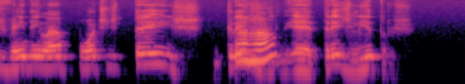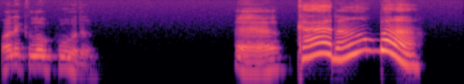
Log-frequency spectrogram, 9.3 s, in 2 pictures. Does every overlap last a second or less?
Yes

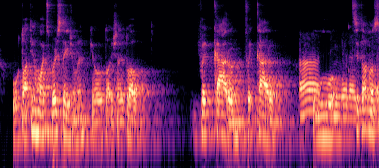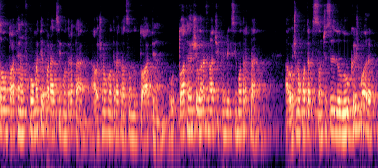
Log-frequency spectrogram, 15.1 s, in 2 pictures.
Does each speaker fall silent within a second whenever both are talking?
No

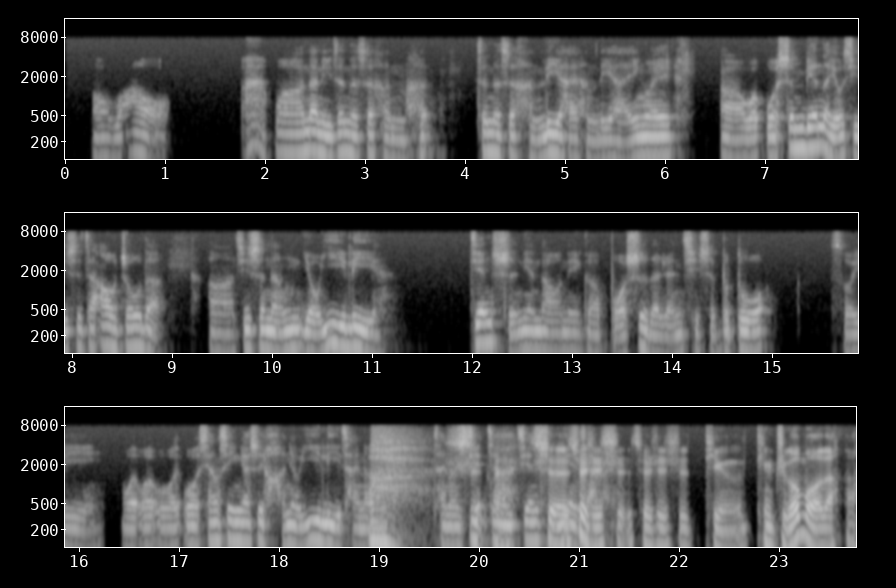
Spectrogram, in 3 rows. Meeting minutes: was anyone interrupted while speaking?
Yes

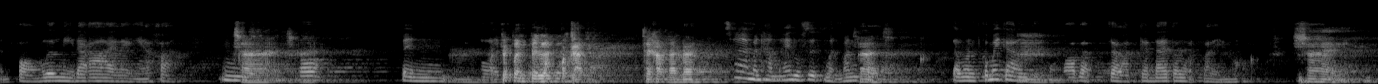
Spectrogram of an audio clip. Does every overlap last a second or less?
Yes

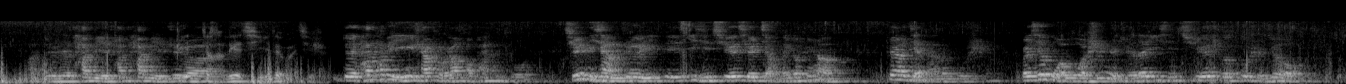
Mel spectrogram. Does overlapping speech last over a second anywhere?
No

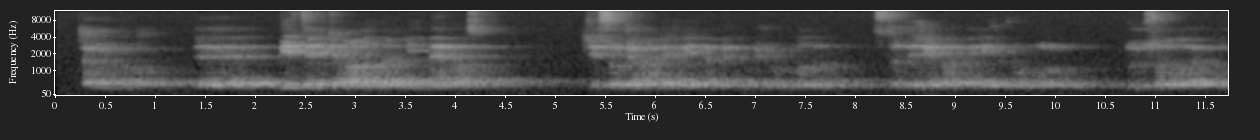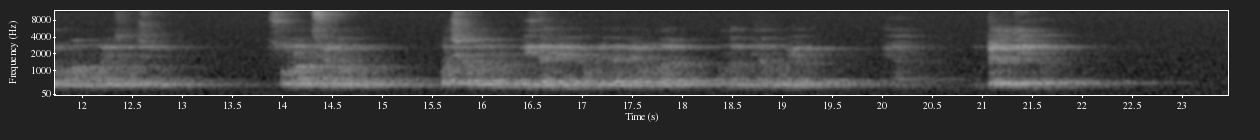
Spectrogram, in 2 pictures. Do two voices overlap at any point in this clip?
No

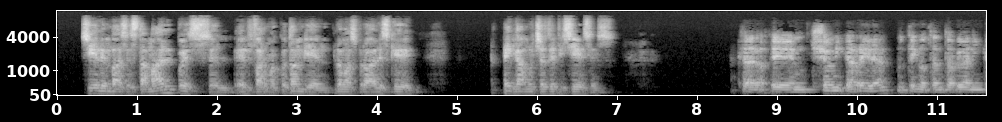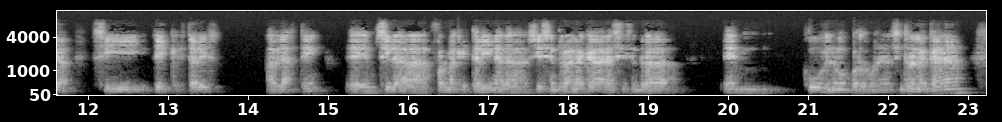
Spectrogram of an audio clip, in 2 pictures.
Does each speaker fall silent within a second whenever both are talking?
Yes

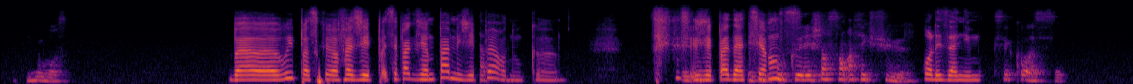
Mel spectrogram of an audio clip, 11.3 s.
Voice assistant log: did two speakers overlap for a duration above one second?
No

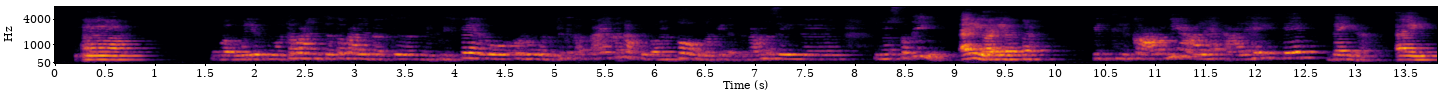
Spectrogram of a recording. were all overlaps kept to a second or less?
Yes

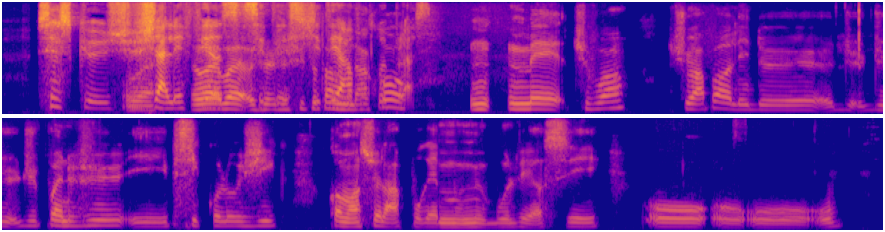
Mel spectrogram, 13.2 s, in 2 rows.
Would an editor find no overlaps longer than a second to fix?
No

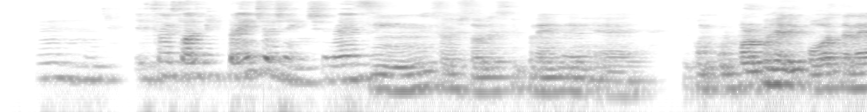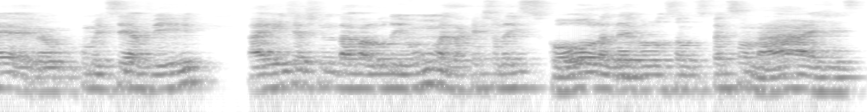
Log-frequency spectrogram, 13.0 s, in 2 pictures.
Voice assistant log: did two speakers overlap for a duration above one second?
No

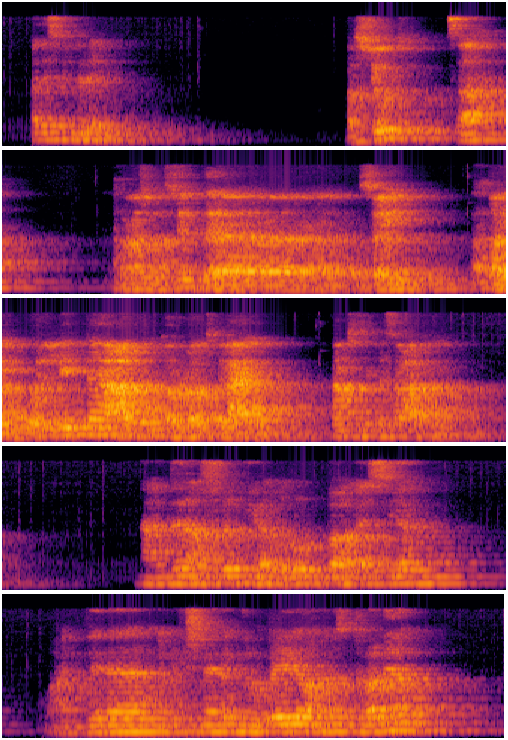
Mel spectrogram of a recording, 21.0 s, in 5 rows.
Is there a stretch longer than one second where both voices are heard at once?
No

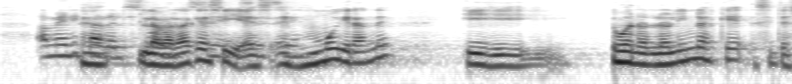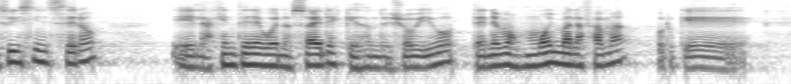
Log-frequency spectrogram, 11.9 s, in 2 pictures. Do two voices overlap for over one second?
Yes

